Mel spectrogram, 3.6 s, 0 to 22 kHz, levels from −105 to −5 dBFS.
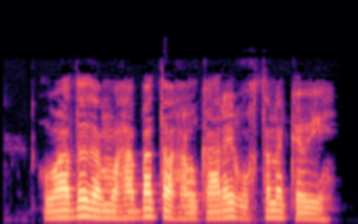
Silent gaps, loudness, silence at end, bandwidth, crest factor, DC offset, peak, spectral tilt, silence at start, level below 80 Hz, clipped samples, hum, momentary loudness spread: none; -15 LUFS; 0.3 s; 6.4 kHz; 16 dB; under 0.1%; 0 dBFS; -9 dB/octave; 0.45 s; -52 dBFS; under 0.1%; none; 8 LU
